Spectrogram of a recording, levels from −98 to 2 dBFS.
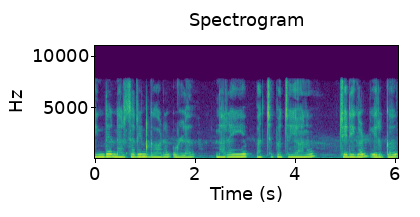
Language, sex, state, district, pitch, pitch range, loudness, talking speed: Tamil, female, Tamil Nadu, Chennai, 205 Hz, 190-220 Hz, -17 LUFS, 90 wpm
